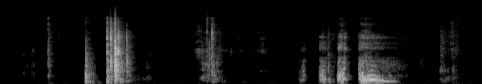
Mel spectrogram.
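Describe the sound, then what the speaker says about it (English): Several short, rough throat-clearing bursts close by, separated by brief silences, with a longer raspy one near the end. "I'm so sorry about clearing my throat, guys."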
